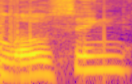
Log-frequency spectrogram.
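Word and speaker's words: Loesing: for Washington by chance uh Ben losing I believe is how it's pronounced l o e s i n g i I believe that's would how to be pronounced okay um that's who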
